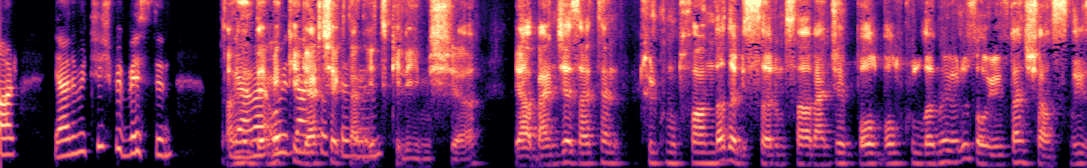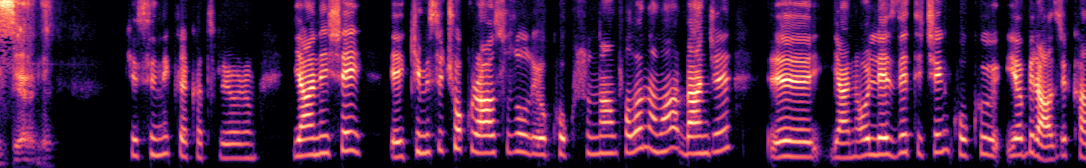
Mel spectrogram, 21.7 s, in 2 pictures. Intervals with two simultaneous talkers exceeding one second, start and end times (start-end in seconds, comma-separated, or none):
2.3-3.8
